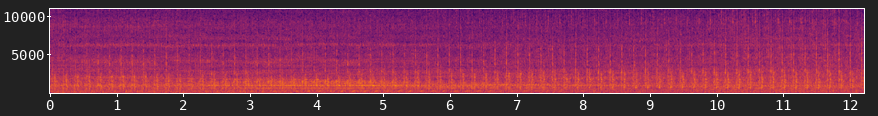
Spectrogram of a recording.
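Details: 2003 Subaru Forester petrol engine at idle, warm, oil changed every 3–5k: steady regular knock about three per second, long-standing and worsening, almost stops at higher rpm; owner suspects piston slap, rod knock or belt tensioner.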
